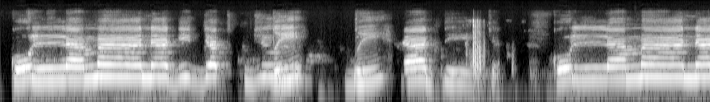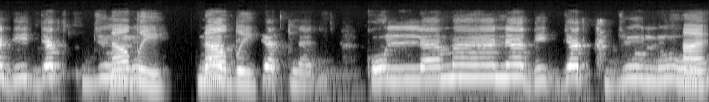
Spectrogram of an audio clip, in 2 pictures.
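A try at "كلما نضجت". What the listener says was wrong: Dia yang tebal bukan jim, dia jangan nadijat. Dia terbalik nadijat.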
